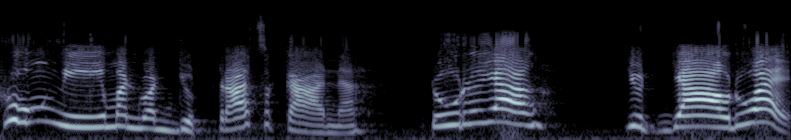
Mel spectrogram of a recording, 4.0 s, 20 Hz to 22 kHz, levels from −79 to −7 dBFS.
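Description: Bluetooth SBC compression runs through the whole speech clip, from start to finish. The likely cause is an SBC link squeezed to a small bit pool, and the damage fits a rate near 80 kbps. The encoder splits the signal into a few wide bands and, lacking a hearing model, starves the weakest upper bands first. The treble thins out and flickers, and a gritty, aliased grain clings to the speech throughout.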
